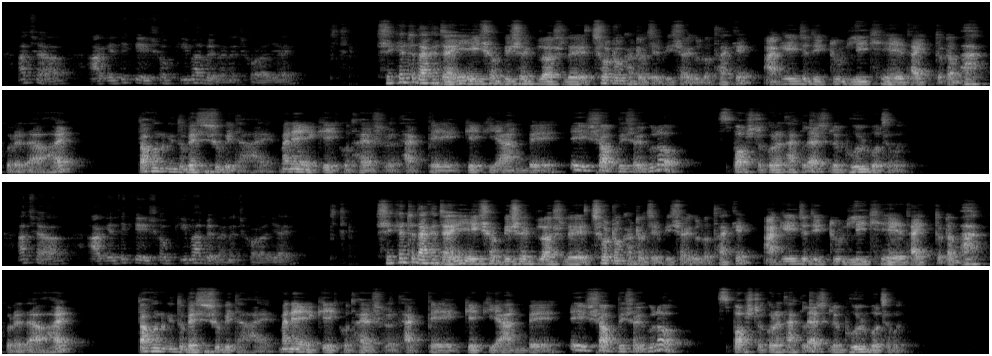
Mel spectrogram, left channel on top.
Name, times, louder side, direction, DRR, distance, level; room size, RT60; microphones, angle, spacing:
voice 1, 0.0-3.0 13.7-13.9, right 3 dB, 80° right, -2 dB, 3.0 m, -39 dB
voice 2, 3.7-10.5 11.2-16.6 17.0-18.9, right 2 dB, 50° right, -3 dB, 1.6 m, -27 dB
8.2 x 3.2 x 4.0 m, 0.39 s
head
